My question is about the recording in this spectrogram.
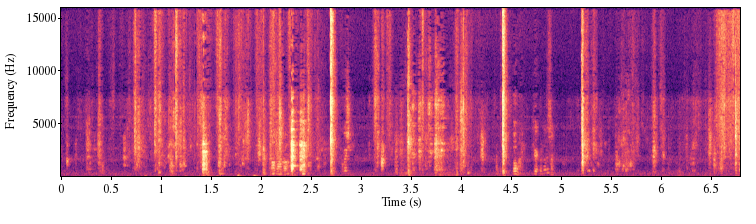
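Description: Dishes and utensils clinking and knocking against each other and the sink as they are handled and washed: an uneven string of sharp clatters.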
